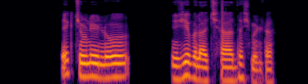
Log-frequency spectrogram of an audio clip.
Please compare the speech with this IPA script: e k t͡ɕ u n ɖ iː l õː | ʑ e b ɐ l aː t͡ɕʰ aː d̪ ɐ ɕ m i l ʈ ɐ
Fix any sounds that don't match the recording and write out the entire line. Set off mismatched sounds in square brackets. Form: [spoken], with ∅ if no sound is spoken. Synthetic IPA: e k t͡ɕ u [ɳ] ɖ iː l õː | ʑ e b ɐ l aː t͡ɕʰ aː d̪ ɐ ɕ m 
